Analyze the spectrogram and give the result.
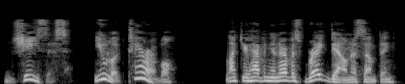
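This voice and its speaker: A man voicing a blunt, intense young woman activist who talks in a flat, direct, slightly hostile way. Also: on the high side, fairly quick, slightly rough, no room sound, pitched above the performer's own voice, heavily acted. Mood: exasperated. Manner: brusque, nagging.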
